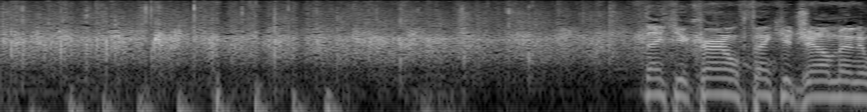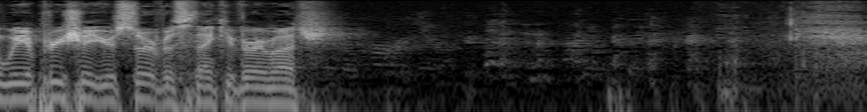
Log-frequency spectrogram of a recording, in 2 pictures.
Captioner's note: applause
